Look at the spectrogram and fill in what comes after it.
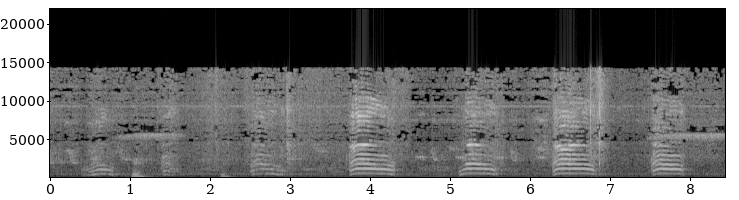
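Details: Domestic cats and a kitten at home: a few soft low calls, then six clear arched meows, each rising and falling, spaced about a second apart, with quiet room noise between.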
